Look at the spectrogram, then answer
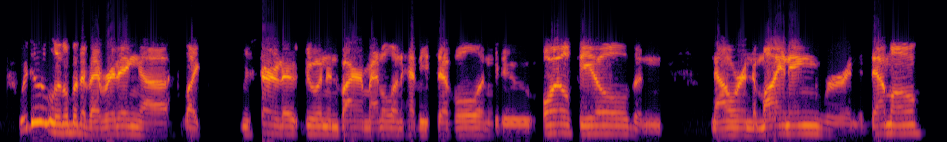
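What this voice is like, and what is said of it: Slight Canadian accent. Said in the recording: “you have a slight Canadian accent”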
